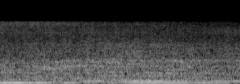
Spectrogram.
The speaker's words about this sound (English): That was a bus.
